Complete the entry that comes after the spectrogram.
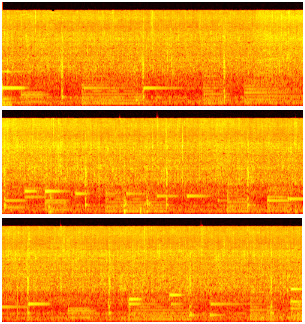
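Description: Milkfish pieces with tomato and onion sizzling as they fry in an oiled wok, with a few sharp clicks as pieces are moved in the pan. Light background music with a melody of short notes plays over it.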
